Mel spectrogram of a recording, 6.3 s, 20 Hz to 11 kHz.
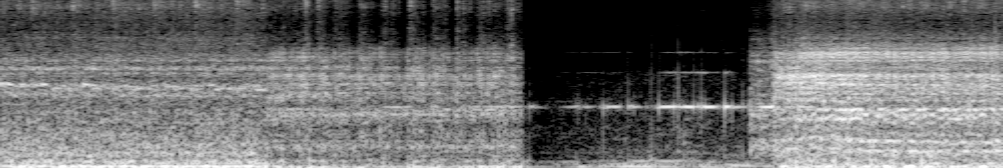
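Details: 1972 Chevy C10 shop truck V8 at first start after wiring work, run to set timing for the E-tuner setup wizard while the coolant warms toward 170°F. Steady even idle, brief dip midway; normal.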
